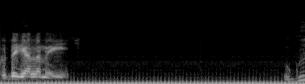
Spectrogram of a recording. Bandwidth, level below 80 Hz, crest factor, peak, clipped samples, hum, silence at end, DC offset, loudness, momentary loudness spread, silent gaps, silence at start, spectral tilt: 9 kHz; -28 dBFS; 16 dB; -10 dBFS; under 0.1%; none; 0 s; under 0.1%; -31 LUFS; 13 LU; none; 0 s; -7 dB/octave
